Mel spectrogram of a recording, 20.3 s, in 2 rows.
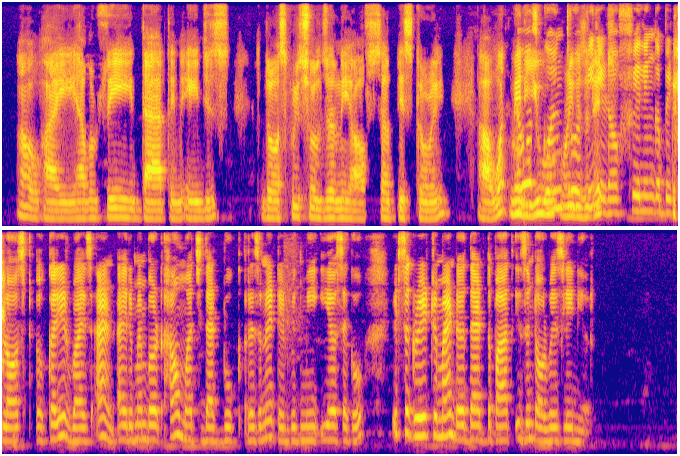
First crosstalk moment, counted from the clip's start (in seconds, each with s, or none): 7.7 s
